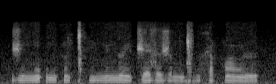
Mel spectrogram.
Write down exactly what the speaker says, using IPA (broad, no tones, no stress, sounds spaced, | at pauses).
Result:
ʒ ẽ ŋ ũ ʔ u ŋ θ õ ǀʰ i ŋ ɛ̃ ŋ ɹ ẽ t͡ʃ ɛ z ɤ ʒ ɔ ŋ ɡ͡ǀ u x ɛ q õ ɹ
